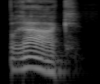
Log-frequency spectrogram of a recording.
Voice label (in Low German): "Braak", kaevels platt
